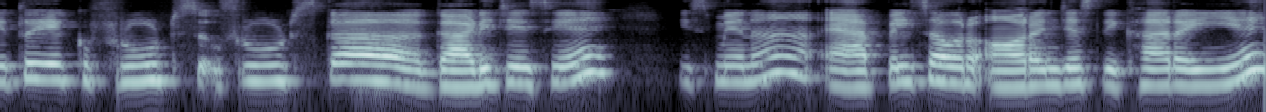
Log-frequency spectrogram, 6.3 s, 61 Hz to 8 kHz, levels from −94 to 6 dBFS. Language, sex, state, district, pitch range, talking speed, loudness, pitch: Hindi, female, Odisha, Khordha, 200-245 Hz, 160 wpm, -19 LUFS, 230 Hz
